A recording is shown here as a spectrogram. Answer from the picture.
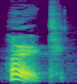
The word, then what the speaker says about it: hurt: チュース舌をちょっと後ろに引きながら、ちょっと潰し潰したような音でチュース、この音で Hurt Hurt というふうに言います。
